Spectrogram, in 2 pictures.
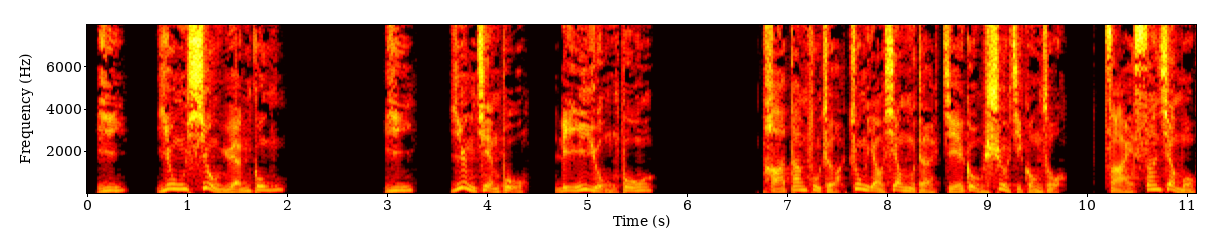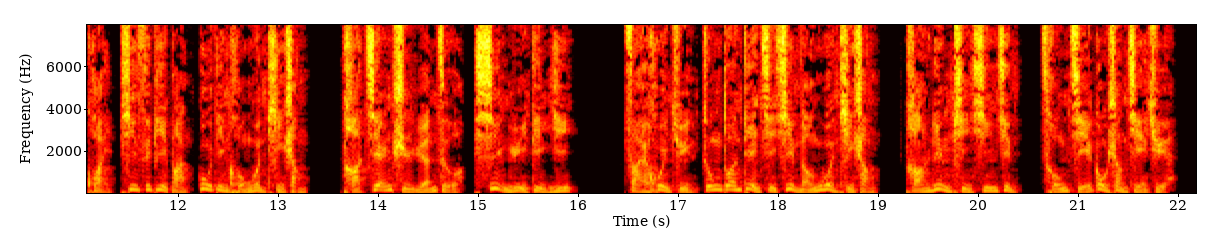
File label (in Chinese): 男-颁奖-年会颁奖词, 配音案例; 中电年会颁奖词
